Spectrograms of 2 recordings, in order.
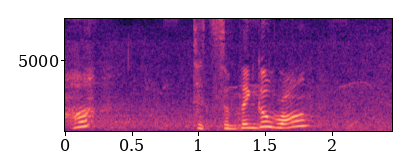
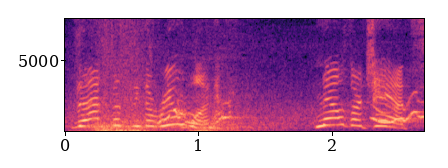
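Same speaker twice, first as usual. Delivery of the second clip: excited; 5 semitones higher, 4 dB louder than usual. Acted. Spotting the real target in battle.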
